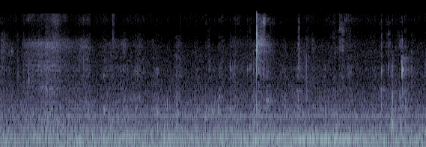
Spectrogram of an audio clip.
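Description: Faint close-mouthed chewing of a mouthful of burrito, soft and wet, with a small click about two and a half seconds in.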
